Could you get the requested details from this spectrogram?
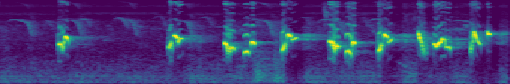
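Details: Sooty-headed bulbul long trilling song, played to make caged birds sing: a few spaced bubbly chirps, then a fast run of loud, liquid notes roughly every third of a second, mixing short whistles and warbled phrases.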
